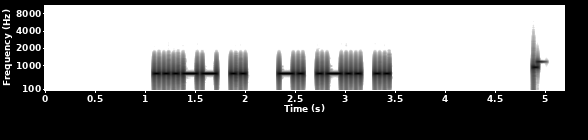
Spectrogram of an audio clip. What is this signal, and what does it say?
Morse code, heard as a keyed tone, about 25 wpm, 700 Hz. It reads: 3I NLI
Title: Winter Field Day Exchanges Encore 25wpm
